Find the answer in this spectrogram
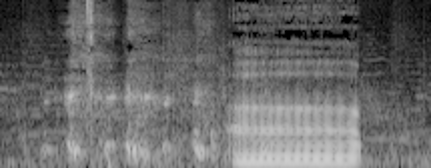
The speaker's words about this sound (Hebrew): אני אדבר בזמן שאתה משתעל,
